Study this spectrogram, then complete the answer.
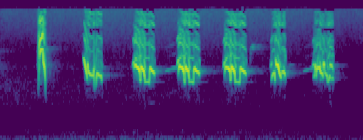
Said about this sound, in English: And robins can be remarkably long-winded. While their average song strings fewer than a dozen short phrases together and lasts a few seconds, robins sometimes sing for minutes without a pause.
